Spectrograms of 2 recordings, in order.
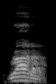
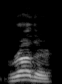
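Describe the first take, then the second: First: It is said in Hawaiian local pidgin style. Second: It is said with standard English pronunciation. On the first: "they say rara" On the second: "instead of saying brother"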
